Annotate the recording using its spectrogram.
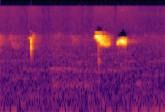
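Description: A bird chirping twice in quick succession, short high calls a little over a second in, after a faint click.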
